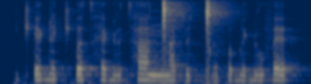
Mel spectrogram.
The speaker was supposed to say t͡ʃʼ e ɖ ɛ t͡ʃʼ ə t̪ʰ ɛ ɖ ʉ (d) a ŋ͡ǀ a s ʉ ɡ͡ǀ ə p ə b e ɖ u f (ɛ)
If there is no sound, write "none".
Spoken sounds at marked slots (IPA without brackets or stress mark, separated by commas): t̪ʰ, ɛ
